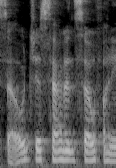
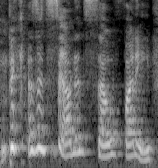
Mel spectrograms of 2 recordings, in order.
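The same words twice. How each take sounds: First: Said in the usual way. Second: Laughing. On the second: Real, not acted. Amused by the words.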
